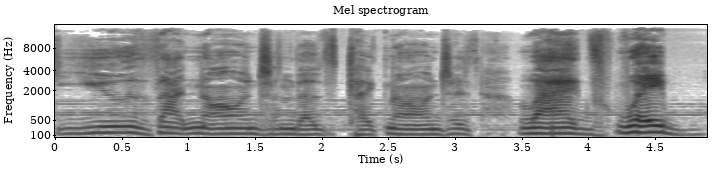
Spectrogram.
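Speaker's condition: Cerebral palsy; cerebral palsy present from birth, brain cells died at birth; 50 plus years with condition; speech slurred, slurring tongue, hand tremor, reduced balance and coordination, intense muscles

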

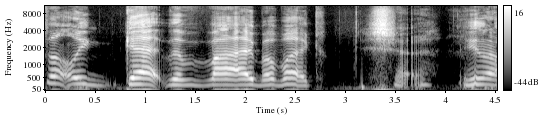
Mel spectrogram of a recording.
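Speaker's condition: Cerebral palsy

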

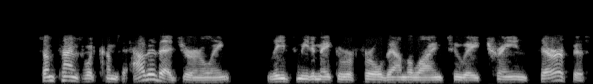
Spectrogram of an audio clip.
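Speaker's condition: No condition

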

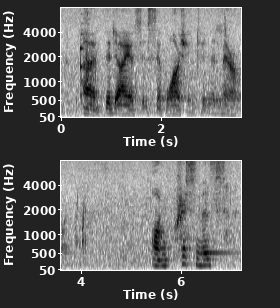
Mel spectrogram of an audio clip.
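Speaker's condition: Spasmodic dysphonia

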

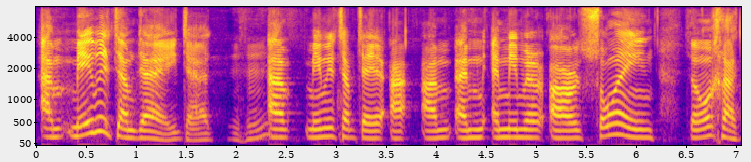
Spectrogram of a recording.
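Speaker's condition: Down syndrome; congenital heart condition AVSD

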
